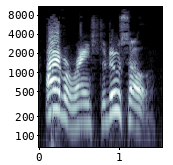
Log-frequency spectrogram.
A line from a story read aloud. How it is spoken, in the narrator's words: replied Jopp curtly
